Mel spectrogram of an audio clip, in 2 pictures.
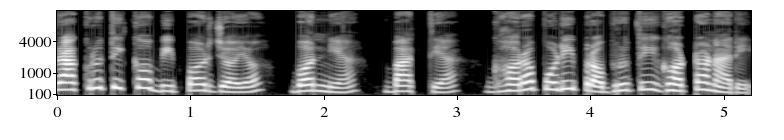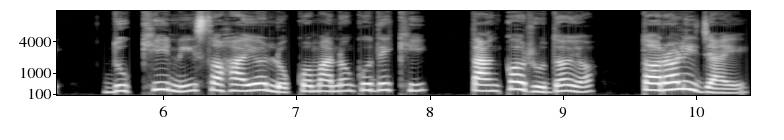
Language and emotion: Odia, neutral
